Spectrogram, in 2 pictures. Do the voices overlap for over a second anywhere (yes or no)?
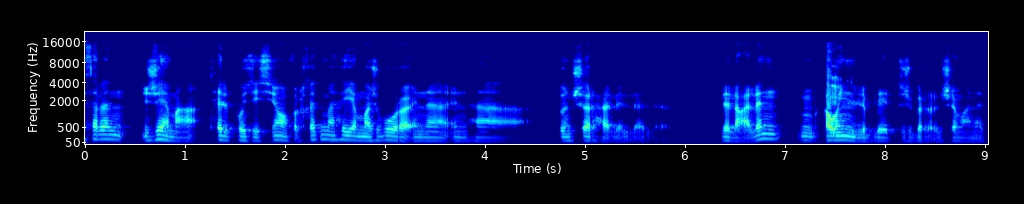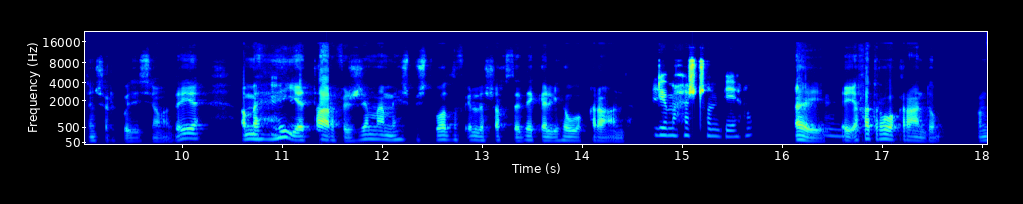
no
